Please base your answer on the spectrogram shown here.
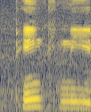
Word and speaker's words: Pickney: They had a little placard to help you learn how to pronounce it, but it's pink like the color, and then knee like the body part, but it's spelt all funny.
